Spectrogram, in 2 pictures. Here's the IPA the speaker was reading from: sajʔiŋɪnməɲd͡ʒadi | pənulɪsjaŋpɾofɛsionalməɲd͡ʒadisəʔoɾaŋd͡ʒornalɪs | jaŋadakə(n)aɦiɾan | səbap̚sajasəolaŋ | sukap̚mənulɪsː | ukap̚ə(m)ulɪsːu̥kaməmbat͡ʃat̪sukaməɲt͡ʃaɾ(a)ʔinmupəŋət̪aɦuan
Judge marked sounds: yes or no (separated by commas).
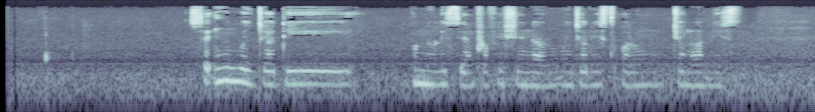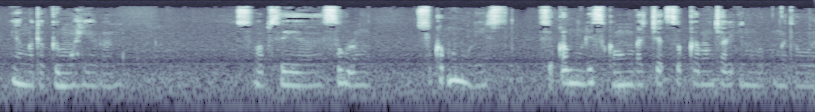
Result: no, no, no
